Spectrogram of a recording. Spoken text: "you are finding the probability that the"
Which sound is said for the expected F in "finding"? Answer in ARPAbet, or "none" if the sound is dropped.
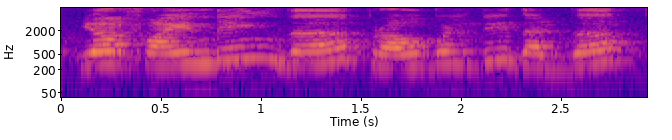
F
